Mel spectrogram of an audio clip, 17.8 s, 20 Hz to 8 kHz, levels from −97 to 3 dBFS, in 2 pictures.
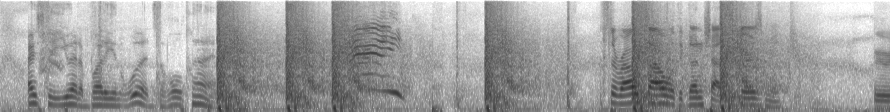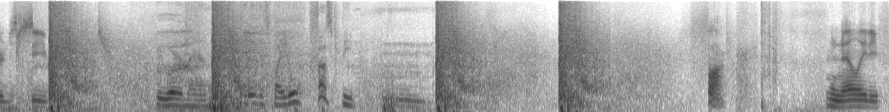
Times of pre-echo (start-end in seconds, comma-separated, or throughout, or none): none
